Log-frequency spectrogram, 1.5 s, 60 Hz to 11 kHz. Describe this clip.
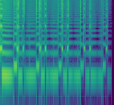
Glitch 2 - Bouncing squares
A glitch sound effect generated with BFXR.
bfxr, digital, glitch, lo-fi, noise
